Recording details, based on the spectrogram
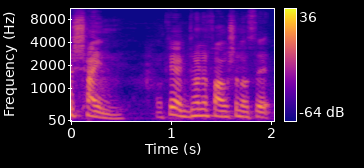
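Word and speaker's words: sinh: তো এটার প্রোনাউন্সিয়েশন হচ্ছে শাইন।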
